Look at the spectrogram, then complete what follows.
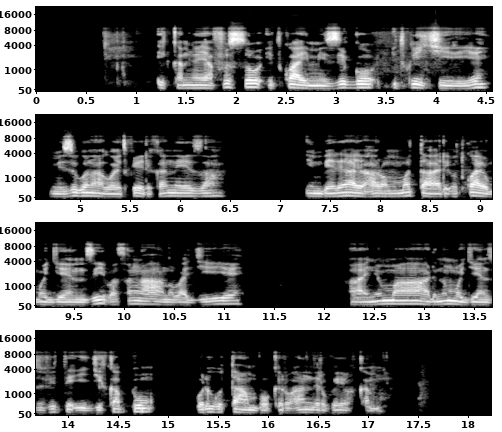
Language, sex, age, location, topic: Kinyarwanda, male, 25-35, Huye, government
